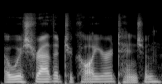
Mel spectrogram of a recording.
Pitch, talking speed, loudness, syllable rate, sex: 120 Hz, 260 wpm, -20 LUFS, 6.5 syllables/s, male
